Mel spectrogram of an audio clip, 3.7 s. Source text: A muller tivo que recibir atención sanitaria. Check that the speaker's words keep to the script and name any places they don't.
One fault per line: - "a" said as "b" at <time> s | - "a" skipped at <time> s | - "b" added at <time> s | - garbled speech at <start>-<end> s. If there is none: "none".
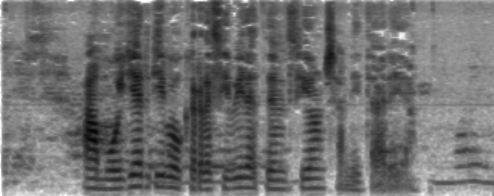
none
